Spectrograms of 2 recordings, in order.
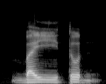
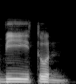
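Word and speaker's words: بيتٌ: Contohnya di kata baitun. Baitun. Ya, kenapa nggak bitun? Ya, kalau bitun kan lebih enak pengucapannya ya.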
